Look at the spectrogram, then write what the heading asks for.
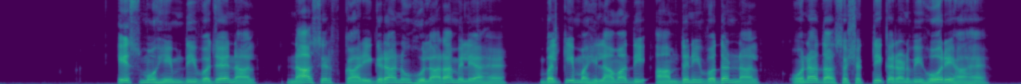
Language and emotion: Punjabi, neutral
